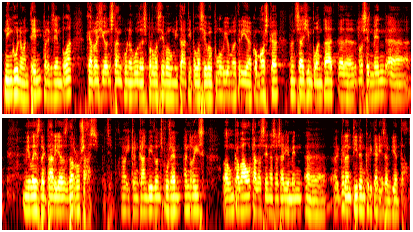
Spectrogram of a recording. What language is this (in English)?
Catalan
